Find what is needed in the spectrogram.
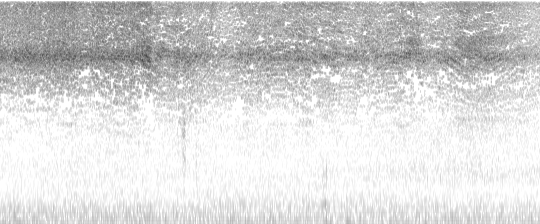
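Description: Aerosol can of interior detailer hissing as it is sprayed onto a car door panel, a long spray that stops about three seconds in.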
